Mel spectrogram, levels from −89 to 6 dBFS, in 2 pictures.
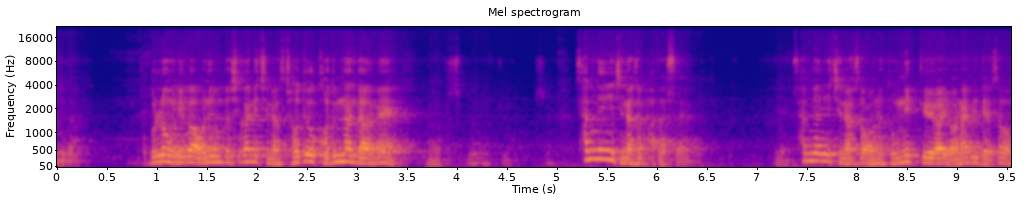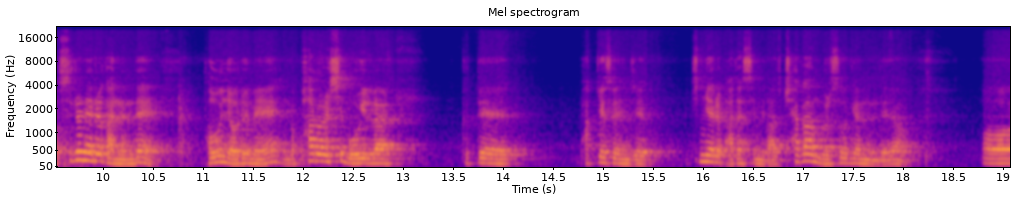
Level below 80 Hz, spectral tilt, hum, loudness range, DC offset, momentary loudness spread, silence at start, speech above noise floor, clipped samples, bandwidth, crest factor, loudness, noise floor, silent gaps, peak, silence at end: -66 dBFS; -5.5 dB/octave; none; 6 LU; 0.1%; 19 LU; 0 s; 33 dB; under 0.1%; over 20 kHz; 20 dB; -24 LUFS; -57 dBFS; none; -6 dBFS; 0 s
